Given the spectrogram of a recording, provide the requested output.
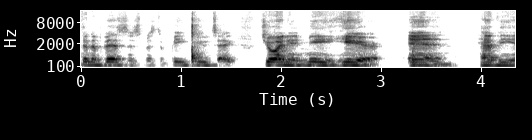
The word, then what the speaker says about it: Fiutak: Pete Fiutak, as it's spelled, like nobody can spell it, but Fiutak, and College Football News on the X machine.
